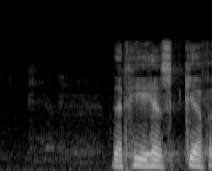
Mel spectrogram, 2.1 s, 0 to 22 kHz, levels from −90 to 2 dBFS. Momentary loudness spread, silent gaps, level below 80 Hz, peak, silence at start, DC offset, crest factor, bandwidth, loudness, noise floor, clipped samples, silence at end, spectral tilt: 8 LU; none; -66 dBFS; -16 dBFS; 1.1 s; under 0.1%; 18 dB; 8.2 kHz; -32 LUFS; -67 dBFS; under 0.1%; 0 s; -6 dB/octave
